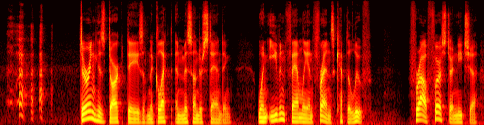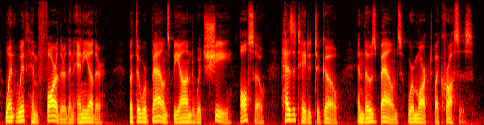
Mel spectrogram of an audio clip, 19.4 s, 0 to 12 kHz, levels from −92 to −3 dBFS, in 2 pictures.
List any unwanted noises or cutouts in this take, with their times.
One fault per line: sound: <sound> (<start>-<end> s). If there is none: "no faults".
sound: laugh (0.1-1.1 s)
